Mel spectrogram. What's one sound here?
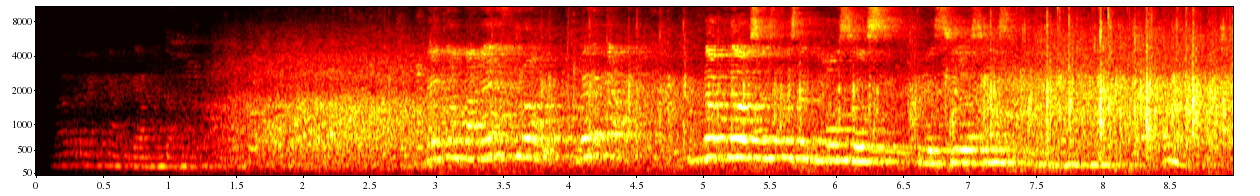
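A live band plays music through loudspeakers in a large hall, fading in at the start.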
